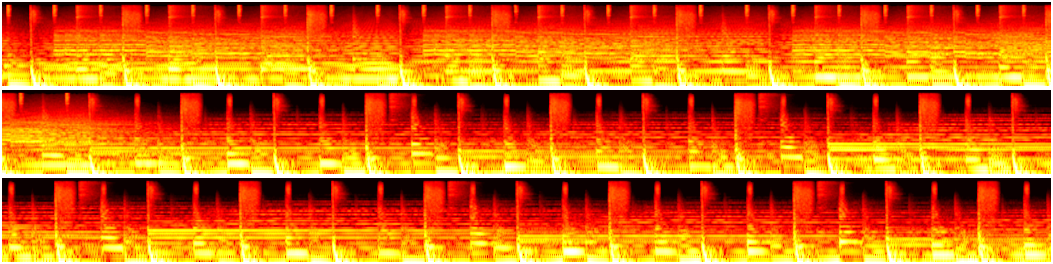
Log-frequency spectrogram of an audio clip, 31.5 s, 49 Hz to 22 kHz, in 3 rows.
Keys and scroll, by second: 0.4 space, 1.1 space, 8.8 space, 11.3 Right, 12.1 Down, 12.8 Up, 19.9 alt+space, 29.3 shift+BackSpace, 29.8 BackSpace, 31.0 BackSpace.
